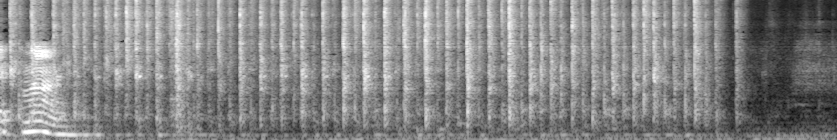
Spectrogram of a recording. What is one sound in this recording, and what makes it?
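Playing cards flutter and riffle rapidly as they are shuffled.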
